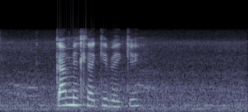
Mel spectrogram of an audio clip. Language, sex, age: Northern Sotho, female, 20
